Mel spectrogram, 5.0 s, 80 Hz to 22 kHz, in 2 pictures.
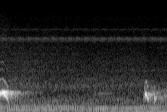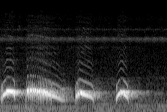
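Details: Two-note 'kuk 2' coo of a spotted dove, used as a lure for trapping. A lone coo, a quiet gap with faint low hum, then a run of low hollow coos: a clipped note, a drawn-out one and two short ones.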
